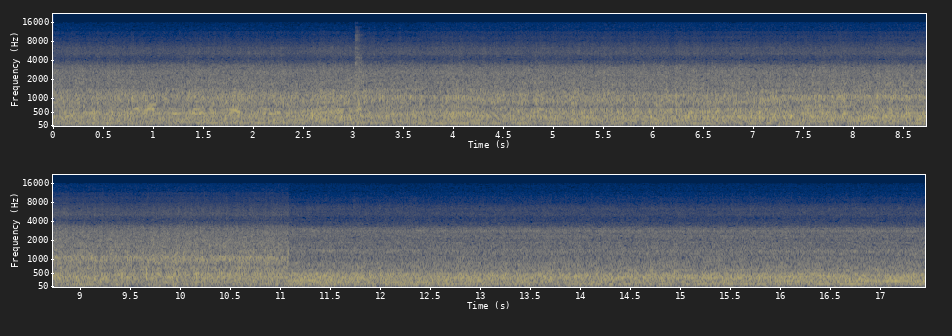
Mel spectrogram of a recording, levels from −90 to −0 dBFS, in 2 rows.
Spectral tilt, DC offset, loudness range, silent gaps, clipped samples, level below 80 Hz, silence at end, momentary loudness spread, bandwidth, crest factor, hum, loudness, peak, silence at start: -6 dB/octave; under 0.1%; 3 LU; none; under 0.1%; -48 dBFS; 0 s; 3 LU; 16.5 kHz; 16 dB; none; -28 LUFS; -12 dBFS; 0 s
